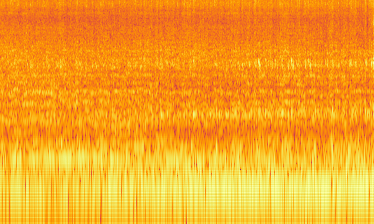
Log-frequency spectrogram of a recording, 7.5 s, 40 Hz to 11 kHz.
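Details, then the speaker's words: '94 Chevy Silverado with a swapped 400 cubic inch V8 and TPI; temperature and oil pressure good, suspected gear drive. Deep lumpy idle with a loose, uneven low thud under it. Rhythmic clunk at idle, source unconfirmed. "Got a little dunky dunk to it. Got a little dunky dunk. Whole thing runs good."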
